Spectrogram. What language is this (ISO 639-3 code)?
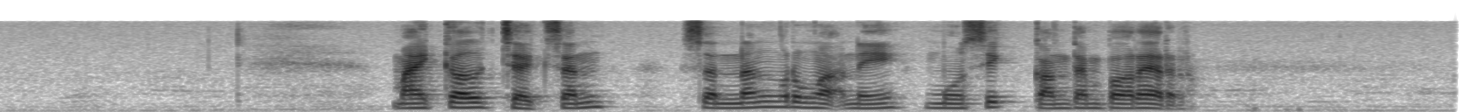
jav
